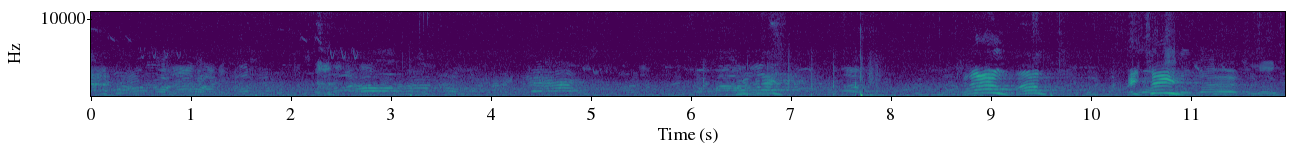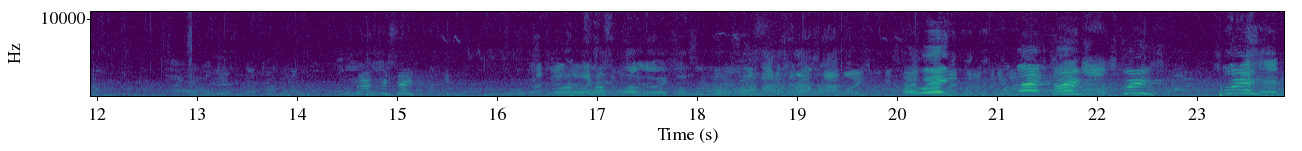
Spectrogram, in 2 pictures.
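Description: Young men shout to each other across an open field, some way off.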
